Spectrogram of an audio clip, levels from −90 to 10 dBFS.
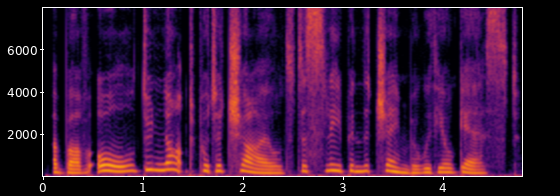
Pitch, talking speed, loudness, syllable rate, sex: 215 Hz, 190 wpm, -16 LUFS, 3.9 syllables/s, female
